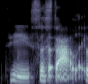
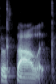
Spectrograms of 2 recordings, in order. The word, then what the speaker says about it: systolic: Systolic. – Systolic.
